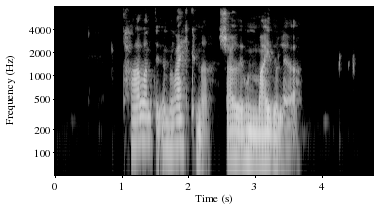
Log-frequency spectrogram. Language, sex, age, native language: Icelandic, male, 20-29, Icelandic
